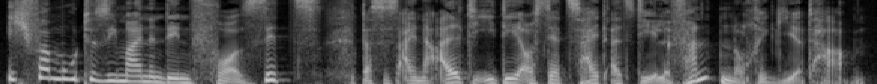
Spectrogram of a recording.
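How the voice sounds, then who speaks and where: A man's voice: medium pitch, wildly swooping pitch, moderate pace, husky, dry recording, clean studio sound, voice pushed up, full character voice. A man voicing a polite, prim older female meerkat who lectures courteously, in an audiobook. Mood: gracious. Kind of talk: audiobook character voice.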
